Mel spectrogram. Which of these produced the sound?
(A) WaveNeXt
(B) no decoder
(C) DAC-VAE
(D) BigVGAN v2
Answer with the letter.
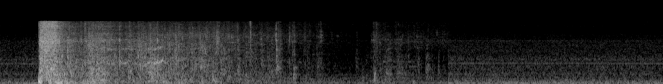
B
